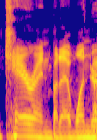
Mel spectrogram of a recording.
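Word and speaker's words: Charon: And Karen is the ferryman to the underworld, spelled either C-H or K-H. I spelled it K-H so I can remember that it's pronounced Karen.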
